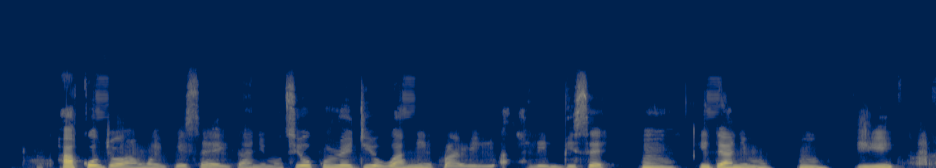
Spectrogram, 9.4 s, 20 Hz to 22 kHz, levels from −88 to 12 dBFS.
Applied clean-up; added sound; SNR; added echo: neural mask model Resemble Enhance denoiser.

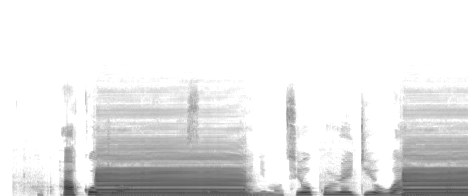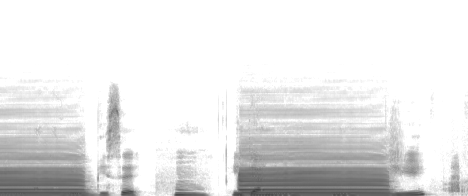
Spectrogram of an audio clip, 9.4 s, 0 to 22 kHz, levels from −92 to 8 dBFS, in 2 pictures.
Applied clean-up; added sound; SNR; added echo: neural mask model RNNoise.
